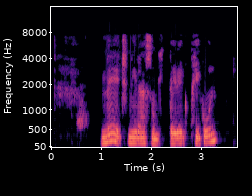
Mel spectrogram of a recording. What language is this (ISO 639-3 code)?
pua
